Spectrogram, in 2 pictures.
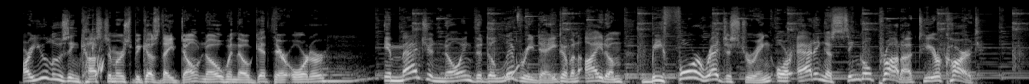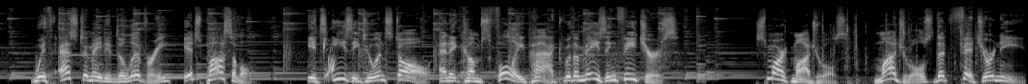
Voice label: EXPLAINER VIDEO AUDIO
